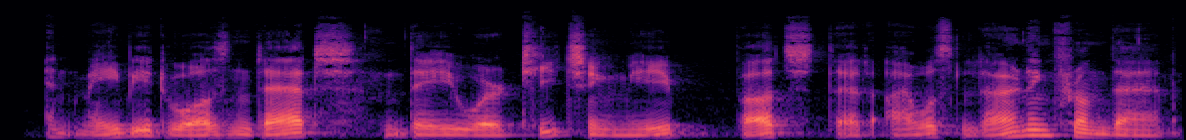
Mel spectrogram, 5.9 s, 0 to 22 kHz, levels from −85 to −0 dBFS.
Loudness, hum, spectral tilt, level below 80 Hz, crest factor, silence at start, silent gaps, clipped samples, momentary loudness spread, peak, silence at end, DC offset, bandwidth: -30 LUFS; none; -5 dB/octave; -70 dBFS; 22 dB; 0.25 s; none; under 0.1%; 8 LU; -10 dBFS; 0 s; under 0.1%; 14.5 kHz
